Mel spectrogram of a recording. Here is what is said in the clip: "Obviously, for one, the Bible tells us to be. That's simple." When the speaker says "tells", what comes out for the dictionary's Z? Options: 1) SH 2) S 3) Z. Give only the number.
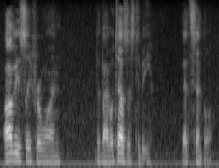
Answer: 3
